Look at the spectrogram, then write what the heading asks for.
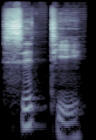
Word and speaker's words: city: We do the same thing with city. Phonetically, it's city, but again, the T is between two vowels, I and E, and the syllable T is unstressed, so we say city, city, city.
